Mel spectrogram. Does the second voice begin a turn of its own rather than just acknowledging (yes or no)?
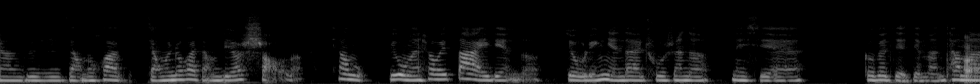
yes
